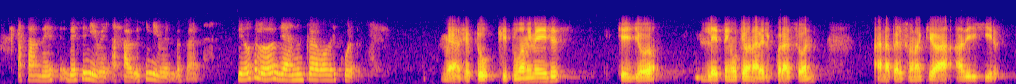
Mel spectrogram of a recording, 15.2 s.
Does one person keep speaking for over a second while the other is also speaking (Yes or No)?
No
